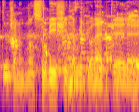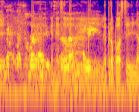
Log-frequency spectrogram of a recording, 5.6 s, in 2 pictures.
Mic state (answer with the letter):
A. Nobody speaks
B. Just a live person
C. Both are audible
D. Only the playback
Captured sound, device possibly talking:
C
